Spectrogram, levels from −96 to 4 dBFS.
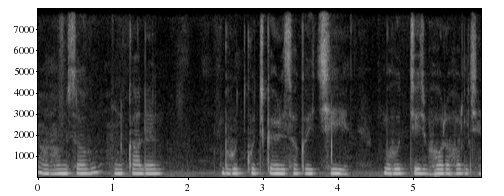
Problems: none marked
